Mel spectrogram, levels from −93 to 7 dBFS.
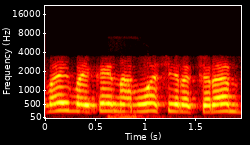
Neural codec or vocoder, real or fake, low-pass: none; real; 7.2 kHz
